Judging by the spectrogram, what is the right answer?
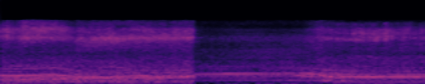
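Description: A racing car in a three-hour endurance race at Monza in a racing video game roars up close, its engine note sweeping and shifting as it approaches and passes, loud and steady with no talk.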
